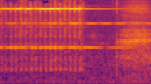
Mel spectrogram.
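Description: A telephone rings for a viewer call-in on a live broadcast. One steady electronic ring warbles for about a second and then cuts off into a soft background hum.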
